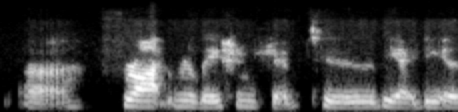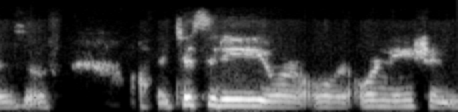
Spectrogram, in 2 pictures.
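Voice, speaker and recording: A woman is speaking. She has a Californian accent. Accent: Californian American English. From US, California Bay Area (Milpitas). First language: Pangasinan. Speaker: author. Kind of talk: panel discussion. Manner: halting, many false starts.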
